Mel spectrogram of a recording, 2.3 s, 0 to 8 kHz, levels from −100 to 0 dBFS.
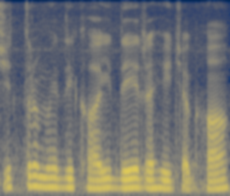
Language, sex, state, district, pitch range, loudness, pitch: Hindi, male, Punjab, Fazilka, 125-140 Hz, -17 LUFS, 135 Hz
